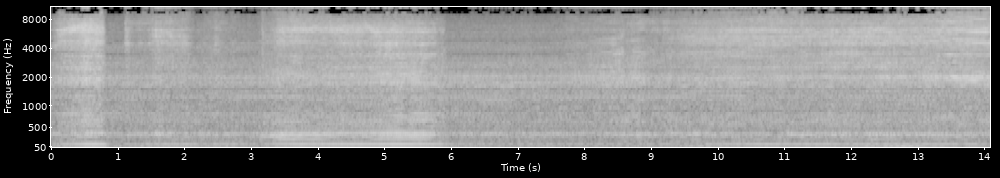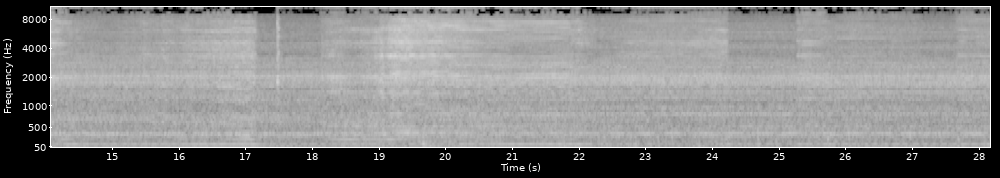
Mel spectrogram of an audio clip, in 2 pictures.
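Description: Wood lathe spinning an alder blank while a hand-held turning tool cuts it, a continuous scraping cut over the lathe's steady hum. The cut swells and eases several times as the tool is pushed along the curve.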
